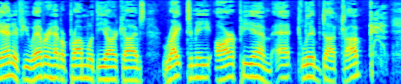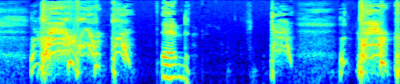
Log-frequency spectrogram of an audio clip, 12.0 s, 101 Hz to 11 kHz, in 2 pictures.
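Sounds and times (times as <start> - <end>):
speech: 0.0 - 7.2, 8.5 - 9.0
man clearing his throat: 5.6 - 5.9, 6.5 - 8.1, 10.2 - 10.5, 11.2 - 12.0
man coughing: 5.6 - 5.9, 6.5 - 8.1, 10.1 - 10.5, 11.1 - 12.0.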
